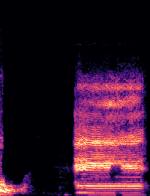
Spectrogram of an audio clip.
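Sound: game show buzzer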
